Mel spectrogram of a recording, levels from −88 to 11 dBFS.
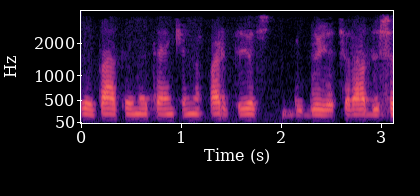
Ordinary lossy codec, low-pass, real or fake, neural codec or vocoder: MP3, 24 kbps; 3.6 kHz; real; none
